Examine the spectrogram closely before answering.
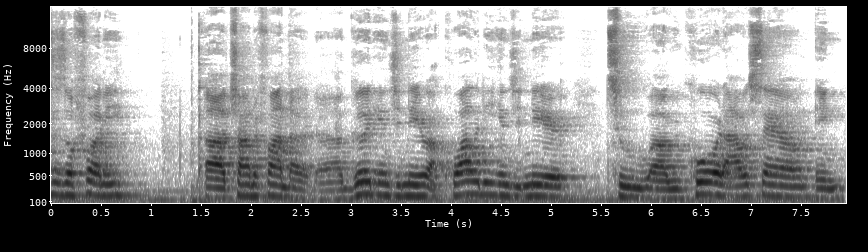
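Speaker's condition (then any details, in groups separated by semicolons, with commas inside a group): No condition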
